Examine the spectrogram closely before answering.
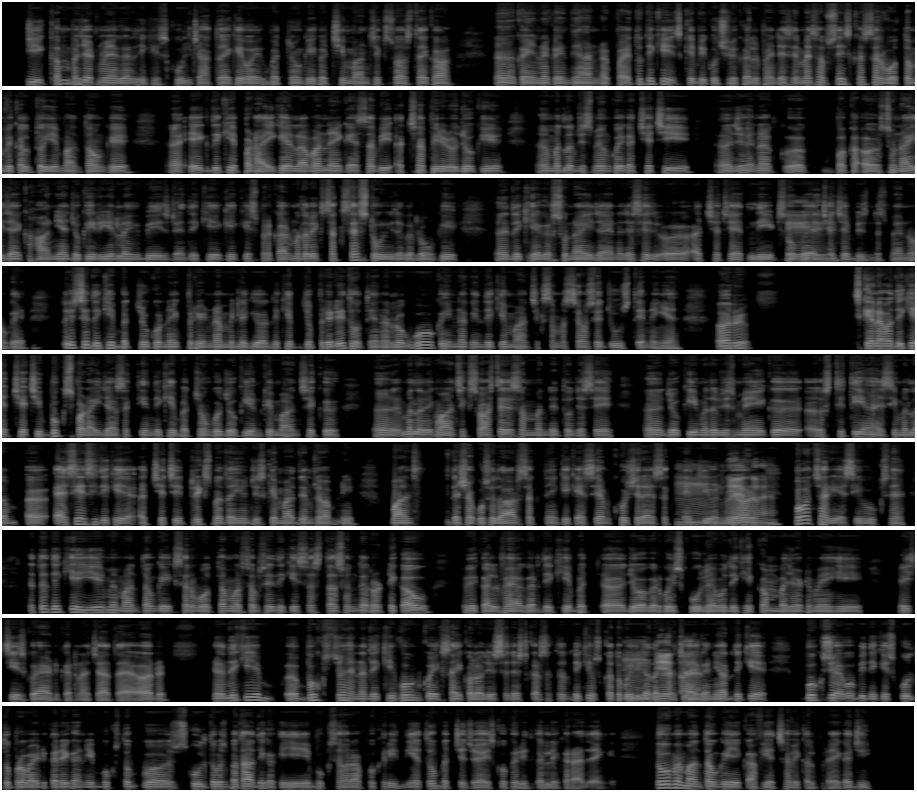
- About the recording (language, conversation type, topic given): Hindi, podcast, मानसिक स्वास्थ्य को स्कूल में किस तरह शामिल करें?
- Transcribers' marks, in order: in English: "रियल लाइफ़ बेस्ड"; in English: "सक्सेस स्टोरीस"; in English: "एथलीट्स"; in English: "बिज़नेसमैन"; in English: "बुक्स"; in English: "ट्रिक्स"; in English: "बुक्स"; in English: "एड"; in English: "बुक्स"; in English: "साइकोलॉजिस्ट सजेस्ट"; in English: "बुक्स"; in English: "प्रोवाइड"; in English: "बुक्स"; in English: "बुक्स"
